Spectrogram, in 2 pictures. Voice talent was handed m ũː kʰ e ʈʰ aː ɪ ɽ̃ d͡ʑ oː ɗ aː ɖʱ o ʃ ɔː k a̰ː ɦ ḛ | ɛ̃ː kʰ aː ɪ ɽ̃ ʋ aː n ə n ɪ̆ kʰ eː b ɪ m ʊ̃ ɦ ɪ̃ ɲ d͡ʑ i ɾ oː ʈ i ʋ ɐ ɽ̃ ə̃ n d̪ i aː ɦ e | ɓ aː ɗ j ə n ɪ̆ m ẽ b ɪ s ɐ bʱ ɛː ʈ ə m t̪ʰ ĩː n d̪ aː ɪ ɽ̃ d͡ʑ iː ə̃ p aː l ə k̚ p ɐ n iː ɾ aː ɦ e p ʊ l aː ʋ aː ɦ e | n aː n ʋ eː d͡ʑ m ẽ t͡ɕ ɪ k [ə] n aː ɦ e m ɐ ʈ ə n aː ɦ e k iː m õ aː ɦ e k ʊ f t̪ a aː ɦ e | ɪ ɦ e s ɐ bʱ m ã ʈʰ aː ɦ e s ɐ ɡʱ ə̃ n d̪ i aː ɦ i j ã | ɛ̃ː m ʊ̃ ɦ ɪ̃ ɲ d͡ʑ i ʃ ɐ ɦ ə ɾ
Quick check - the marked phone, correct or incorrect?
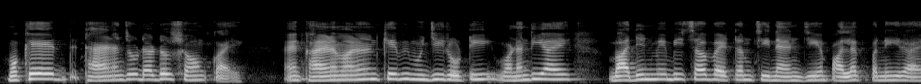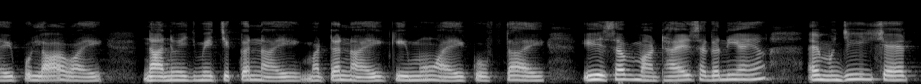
correct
